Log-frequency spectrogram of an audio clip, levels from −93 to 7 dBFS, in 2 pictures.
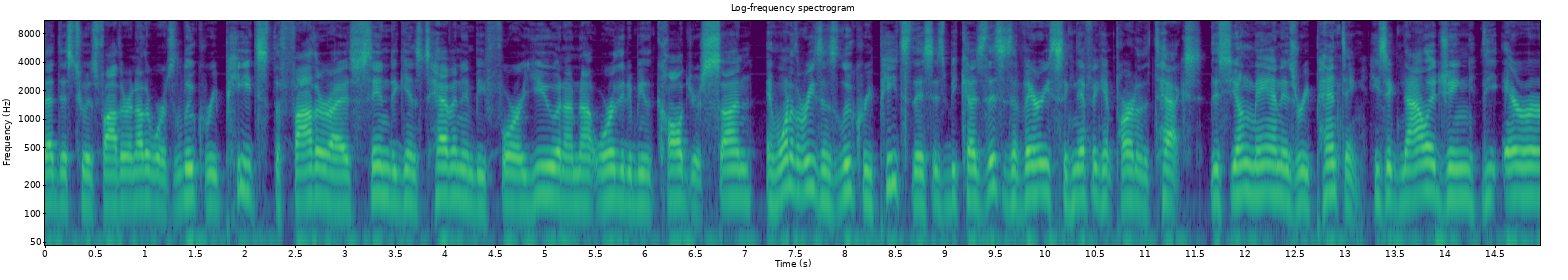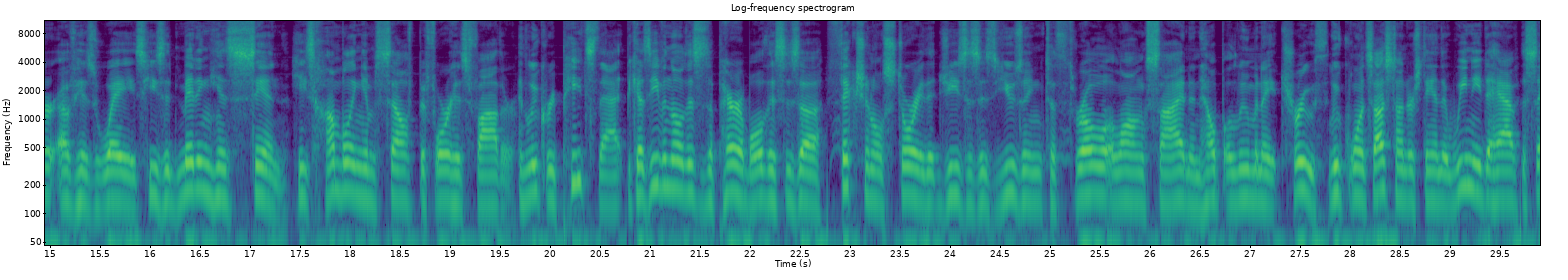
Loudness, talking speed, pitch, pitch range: -25 LUFS, 220 wpm, 145 Hz, 135-155 Hz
